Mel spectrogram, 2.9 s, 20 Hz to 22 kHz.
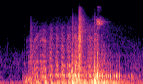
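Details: BMW E36 M42 on Microsquirt ECU, first start attempt after crank sensor wiring fix and added intake air temp sensor: cranking picks up into ragged firing pulses for about two seconds, then fades; catches briefly but won't keep running.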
